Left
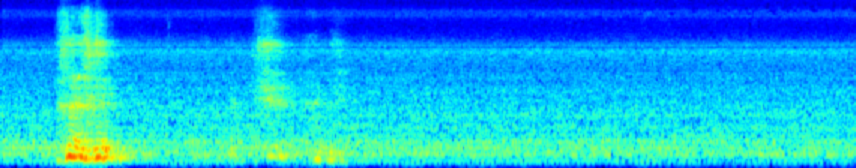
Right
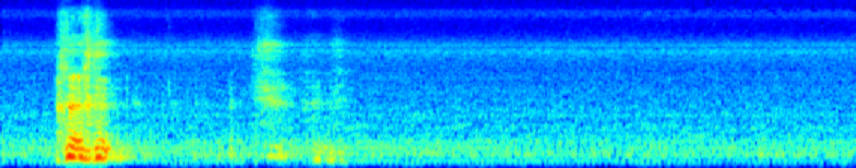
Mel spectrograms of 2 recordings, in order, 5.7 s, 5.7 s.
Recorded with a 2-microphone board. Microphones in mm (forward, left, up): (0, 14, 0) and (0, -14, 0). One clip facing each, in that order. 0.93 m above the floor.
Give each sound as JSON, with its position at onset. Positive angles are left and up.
{"t": 0.4, "sound": "laughter", "side_deg": -60, "distance_m": 0.5}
